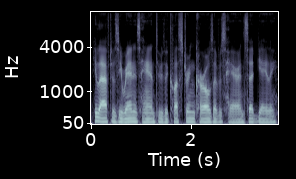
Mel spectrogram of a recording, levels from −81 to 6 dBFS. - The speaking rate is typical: No, fast, 270 wpm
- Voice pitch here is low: Yes, very low, 90 Hz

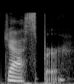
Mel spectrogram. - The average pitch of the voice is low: No, medium, 185 Hz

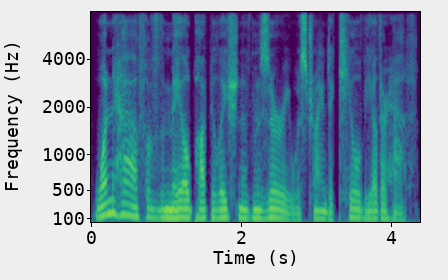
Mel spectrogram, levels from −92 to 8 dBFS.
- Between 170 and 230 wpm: Yes, fast, 205 wpm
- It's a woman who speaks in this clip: No, male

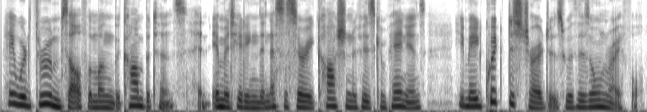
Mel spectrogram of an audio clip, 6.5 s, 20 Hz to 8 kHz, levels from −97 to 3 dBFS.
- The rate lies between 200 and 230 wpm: Yes, fast, 205 wpm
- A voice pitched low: No, medium, 175 Hz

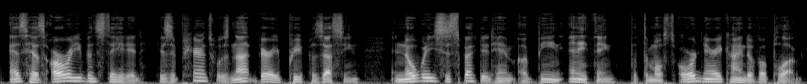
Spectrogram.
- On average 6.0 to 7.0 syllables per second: Yes, 6.1 syllables/s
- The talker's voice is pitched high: No, low, 105 Hz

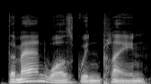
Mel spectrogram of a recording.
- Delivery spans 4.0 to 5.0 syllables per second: Yes, 4.6 syllables/s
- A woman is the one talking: No, male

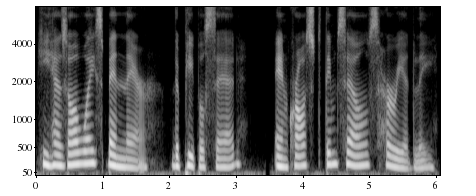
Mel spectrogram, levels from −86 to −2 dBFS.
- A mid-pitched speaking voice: Yes, medium, 170 Hz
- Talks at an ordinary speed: No, slow, 120 wpm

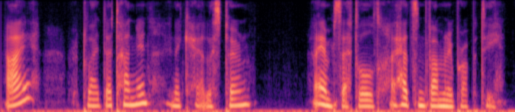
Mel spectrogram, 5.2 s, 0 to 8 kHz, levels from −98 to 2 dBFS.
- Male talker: No, female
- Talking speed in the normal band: Yes, average, 165 wpm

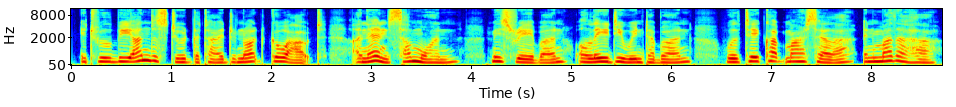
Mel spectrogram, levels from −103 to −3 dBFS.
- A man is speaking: No, female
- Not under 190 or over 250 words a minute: No, average, 160 wpm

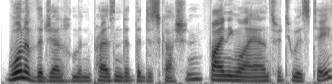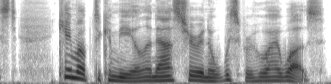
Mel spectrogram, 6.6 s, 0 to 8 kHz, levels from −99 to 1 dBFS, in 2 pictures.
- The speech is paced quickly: Yes, fast, 245 wpm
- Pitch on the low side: No, medium, 145 Hz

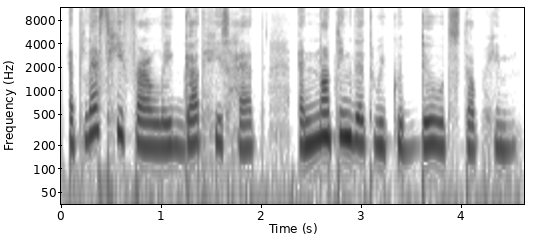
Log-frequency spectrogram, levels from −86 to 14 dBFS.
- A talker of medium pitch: No, high, 210 Hz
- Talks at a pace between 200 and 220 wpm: Yes, fast, 205 wpm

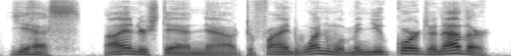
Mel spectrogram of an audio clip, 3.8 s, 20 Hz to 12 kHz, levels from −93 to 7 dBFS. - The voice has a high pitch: No, low, 130 Hz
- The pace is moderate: Yes, average, 170 wpm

